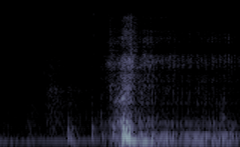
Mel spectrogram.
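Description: A man's low, rough, drawn-out vocal sound, like a growl of approval, starting about a second in and still going at the end.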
